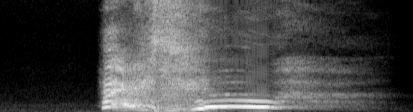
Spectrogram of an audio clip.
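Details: One forceful, wet, messy sneeze: a sharp noisy burst followed by a brief voiced trailing sound; sneeze.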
